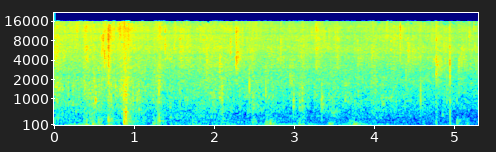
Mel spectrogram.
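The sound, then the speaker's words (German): Water drips steadily inside a glacier cave on the volcano Mount St. Helens, a dense patter of irregular drops, some sharper and louder plinks standing out over a constant wet hiss. No voices. “Wir befinden uns in einer Höhle, in einem Gletscher auf beziehungsweise in einem Vulkan.”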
